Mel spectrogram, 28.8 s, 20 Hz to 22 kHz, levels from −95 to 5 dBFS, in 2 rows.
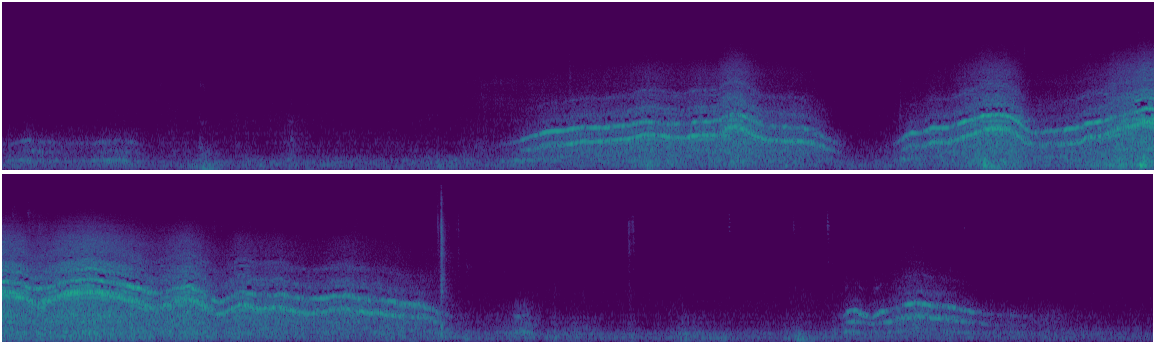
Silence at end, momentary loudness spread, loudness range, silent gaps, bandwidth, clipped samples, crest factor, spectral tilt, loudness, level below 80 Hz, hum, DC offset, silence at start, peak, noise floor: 0.4 s; 26 LU; 25 LU; none; 16 kHz; under 0.1%; 20 dB; -5.5 dB/octave; -45 LUFS; -76 dBFS; none; under 0.1%; 0.05 s; -28 dBFS; -71 dBFS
